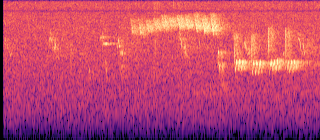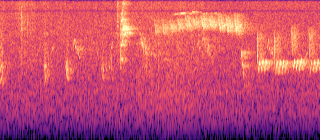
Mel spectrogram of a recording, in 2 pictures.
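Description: A songbird singing the same phrase twice, about four seconds apart: a high drawn-out note followed by a lower rapid trill, over a faint steady background hiss.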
